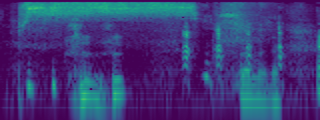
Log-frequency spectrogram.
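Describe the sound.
A steady, hissing stream of liquid, like someone peeing outdoors, runs for about a second and a half while voices talk over it. The talking continues after the stream stops.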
